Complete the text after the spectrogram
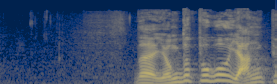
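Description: A young man speaks clearly and steadily into a microphone.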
